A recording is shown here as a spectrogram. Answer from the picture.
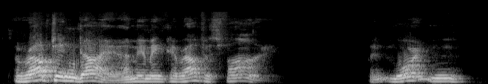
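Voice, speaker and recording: Somewhat breathy, a man talks at a very slow pace with lively intonation. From Texas, El Paso. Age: 80s+. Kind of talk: personal video blog. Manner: halting, with frequent fillers.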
